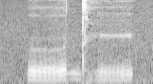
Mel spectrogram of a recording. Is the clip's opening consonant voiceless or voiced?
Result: voiced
